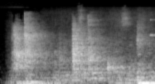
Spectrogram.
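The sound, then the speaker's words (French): A door to the radio station's room is pushed open, making a sustained scraping rush with a couple of dull thuds. “Je pousse la porte du local de la radio.”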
